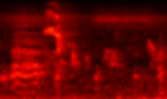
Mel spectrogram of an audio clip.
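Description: Hens cluck in a farmyard, soft overlapping calls at middle distance over a low outdoor background, with no talking.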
